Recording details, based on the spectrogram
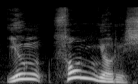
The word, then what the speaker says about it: ユン・ソンニョル: め走行試験始まるまずは韓国大統領にユン・ソンニョル氏が就任しましたえー、昨日から報道では、まあ、いろんなメディアでは大統領の名前、ユン・ソンニョル氏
